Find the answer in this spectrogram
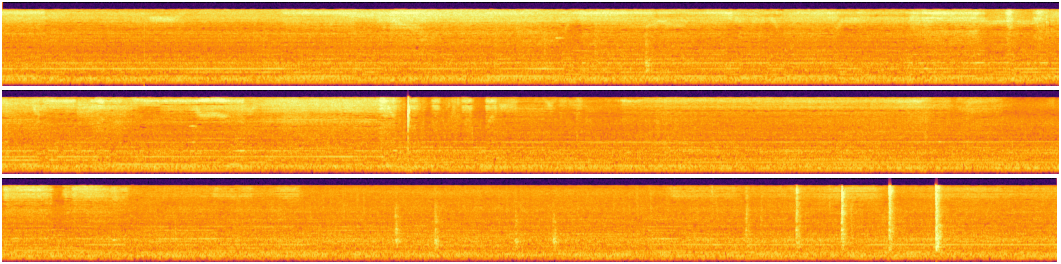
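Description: Kubota mini excavator's diesel engine running steadily under hydraulic load as the bucket works, with a few light clicks near the end.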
